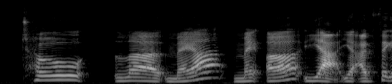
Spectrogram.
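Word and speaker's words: Ptolemaea: righty tracka seven uh another P silent I believe it's pronounced TOA May yeah yeah I think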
